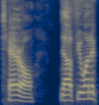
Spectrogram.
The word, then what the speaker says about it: Terrell: And he had to correct me and say, it's Terrell. Now, if you want to correct me on the pronunciation of first names, Chris, if you'd like to, reprimand me for yesterday.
